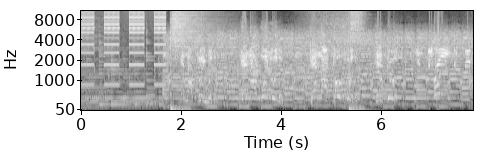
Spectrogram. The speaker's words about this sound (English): Hit the alarm.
